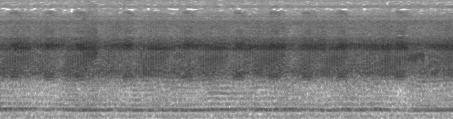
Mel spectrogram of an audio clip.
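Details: Frogs calling after a storm in the Green Corridor, Singapore, forming a dense, unbroken chorus: overlapping rasping croaks pulse steadily in a high band, with a lower steady drone beneath and no other clear sounds.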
